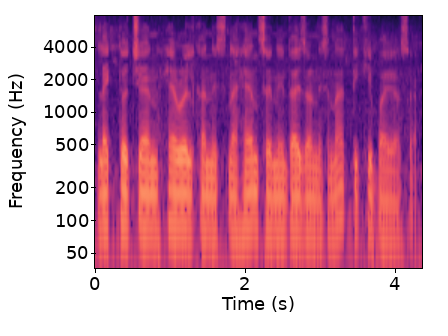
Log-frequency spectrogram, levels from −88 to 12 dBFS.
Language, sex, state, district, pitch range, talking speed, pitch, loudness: Nagamese, male, Nagaland, Dimapur, 80-90 Hz, 190 wpm, 85 Hz, -17 LUFS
